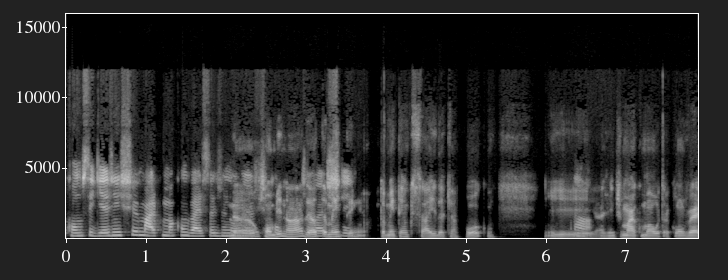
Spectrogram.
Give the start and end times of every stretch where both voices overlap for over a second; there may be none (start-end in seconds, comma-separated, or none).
2.0-3.7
